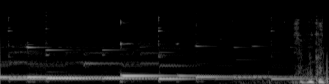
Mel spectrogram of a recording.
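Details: Ringing mallet-percussion notes like a marimba or glockenspiel play a slow melody, ending in a short burst of noisy percussion.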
